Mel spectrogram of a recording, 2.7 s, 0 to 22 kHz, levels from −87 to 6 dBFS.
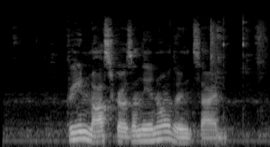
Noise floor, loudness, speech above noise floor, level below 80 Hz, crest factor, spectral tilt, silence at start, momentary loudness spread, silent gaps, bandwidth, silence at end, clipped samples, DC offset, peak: -56 dBFS; -29 LUFS; 29 dB; -66 dBFS; 18 dB; -6 dB/octave; 0.65 s; 12 LU; none; 14.5 kHz; 0.1 s; under 0.1%; under 0.1%; -12 dBFS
